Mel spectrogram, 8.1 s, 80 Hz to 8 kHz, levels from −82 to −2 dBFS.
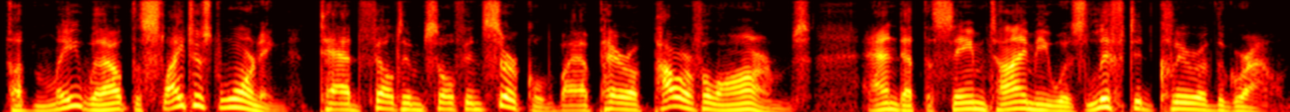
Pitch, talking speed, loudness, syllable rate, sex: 150 Hz, 200 wpm, -20 LUFS, 5.1 syllables/s, male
